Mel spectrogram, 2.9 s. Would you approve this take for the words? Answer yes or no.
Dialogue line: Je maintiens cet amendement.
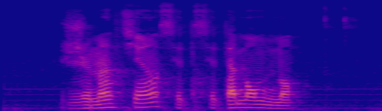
no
